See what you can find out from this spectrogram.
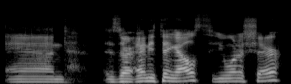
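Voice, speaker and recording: A man hosting a podcast, relaxed and affirming in casual conversation. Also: mid-range voice, moderate pace, clean tone, dry recording, clean studio sound. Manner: relaxed, affirming, ends with corny jokes. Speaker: podcast host.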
